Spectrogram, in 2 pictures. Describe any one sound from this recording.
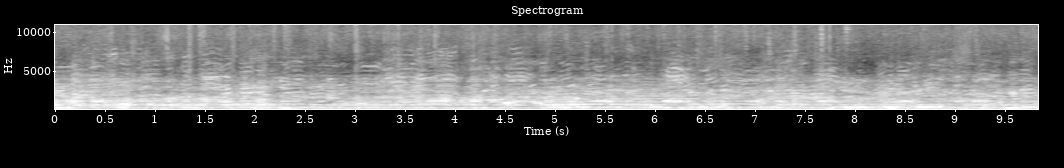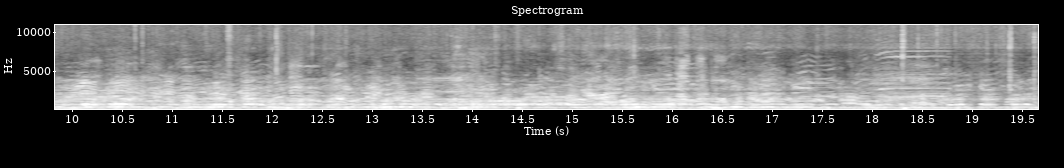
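A crowd of people chatters and cheers outdoors in the distance.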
